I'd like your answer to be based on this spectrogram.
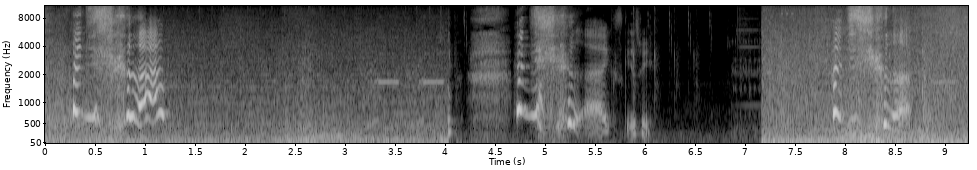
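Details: A run of small, high-pitched sneezes with quick gasping breaths between them over background music; streamer sneezing during a livestream.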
